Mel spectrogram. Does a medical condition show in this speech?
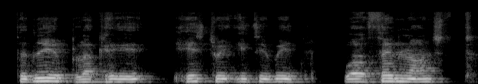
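Yes: cerebral palsy; voice tires at times.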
